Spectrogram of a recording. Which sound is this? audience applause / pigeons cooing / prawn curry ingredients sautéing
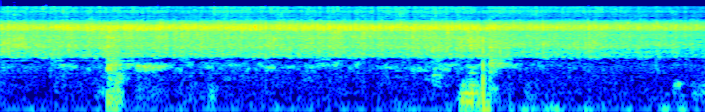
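prawn curry ingredients sautéing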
